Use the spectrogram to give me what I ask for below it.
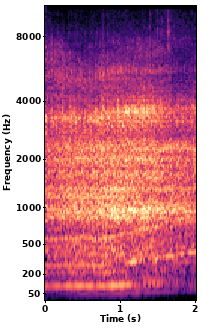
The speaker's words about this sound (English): National Guard Brigade Combat Team takes a Bradley for a spin in the sand for the TV cameras.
